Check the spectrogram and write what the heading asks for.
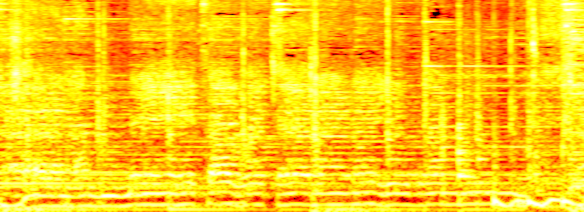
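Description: Hindustani devotional singing: a male voice sings a Sanskrit hymn to Shiva with accompaniment, holding one long note over a steady drone.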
